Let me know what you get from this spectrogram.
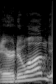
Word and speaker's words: Erdogan: What, Erdogan? – Yeah.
